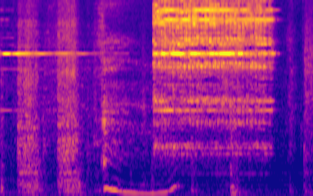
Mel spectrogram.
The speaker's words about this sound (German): Oh, jetzt klingelt das Telefon.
